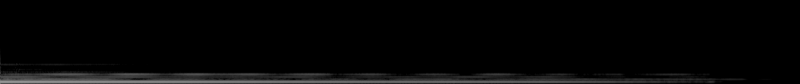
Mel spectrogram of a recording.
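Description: A low piano chord left ringing, fading slowly away until it dies out about seven and a half seconds in.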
